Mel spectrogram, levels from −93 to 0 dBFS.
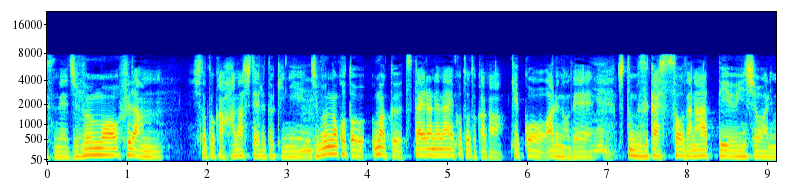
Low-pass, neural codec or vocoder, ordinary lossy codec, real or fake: none; none; none; real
